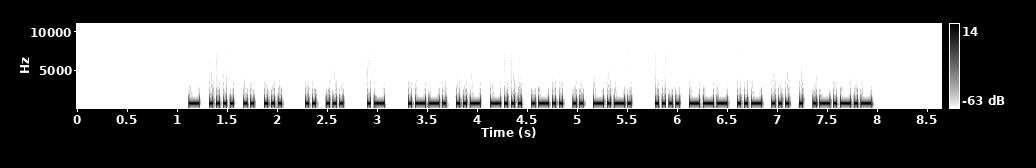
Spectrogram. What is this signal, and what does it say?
Morse code, heard as a keyed tone, about 34 wpm, 700 Hz. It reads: THIS IS A PUBLIC HOUSE.
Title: Sentences from Top 600 Words 35wpm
